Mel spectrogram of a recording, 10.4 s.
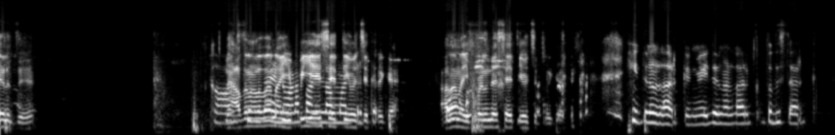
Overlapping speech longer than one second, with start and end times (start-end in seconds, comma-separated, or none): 2.8-4.7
